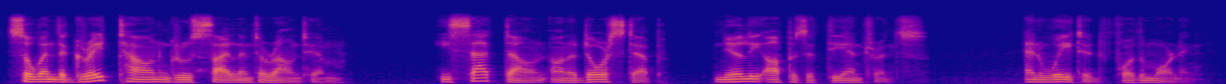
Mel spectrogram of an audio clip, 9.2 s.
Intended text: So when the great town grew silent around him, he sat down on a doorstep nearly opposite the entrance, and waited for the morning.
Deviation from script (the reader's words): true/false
false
